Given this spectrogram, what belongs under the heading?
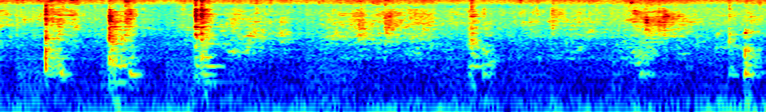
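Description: Marinated beef being stir-fried in a pan, a soft continuous sizzle broken by several sharp scraping and clinking strokes of a spatula, heard close with no talk.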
